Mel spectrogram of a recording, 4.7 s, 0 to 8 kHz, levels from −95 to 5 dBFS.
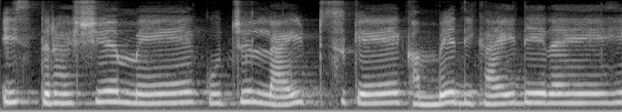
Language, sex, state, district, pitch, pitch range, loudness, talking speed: Hindi, female, Uttar Pradesh, Lalitpur, 250 Hz, 245-265 Hz, -17 LUFS, 140 wpm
